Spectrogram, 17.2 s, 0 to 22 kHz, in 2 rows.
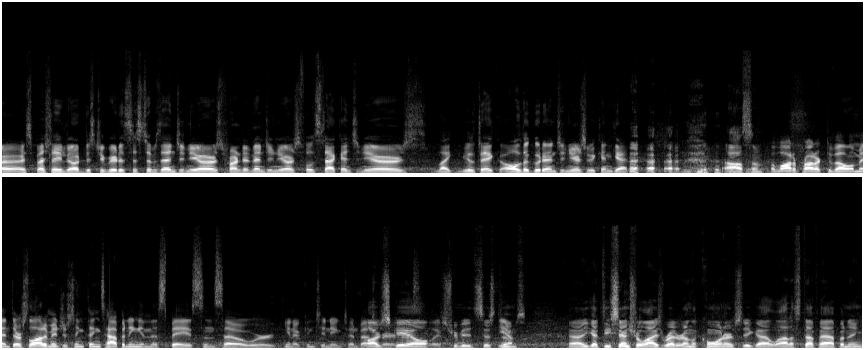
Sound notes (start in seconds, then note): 6.1 chuckles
